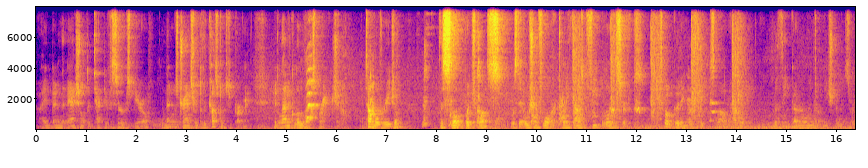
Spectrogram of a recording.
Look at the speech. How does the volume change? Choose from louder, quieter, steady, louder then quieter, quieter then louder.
louder then quieter.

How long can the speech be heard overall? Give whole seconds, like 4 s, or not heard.
16 s.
